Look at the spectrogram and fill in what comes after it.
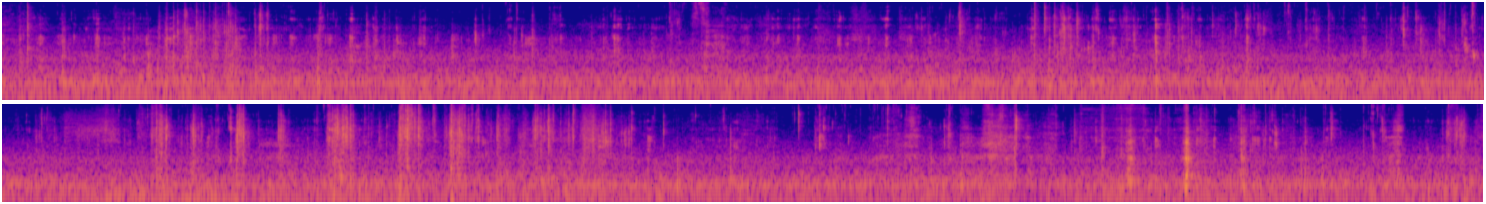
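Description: Close-up eating sounds: biting into crisp food, crunching and chewing, with a denser, louder run of crunches in the middle.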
